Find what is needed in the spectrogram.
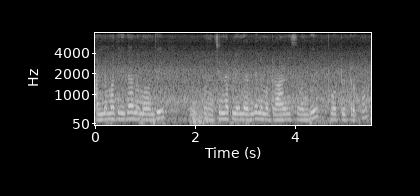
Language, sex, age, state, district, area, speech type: Tamil, female, 30-45, Tamil Nadu, Perambalur, rural, spontaneous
